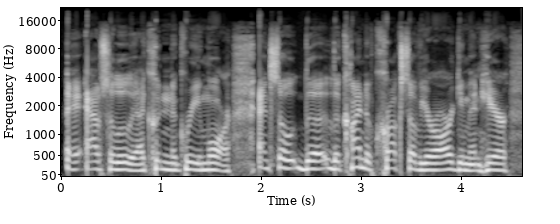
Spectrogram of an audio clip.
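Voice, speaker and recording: Halting male podcast host. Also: on the high side, steady tone, smooth, no room sound, studio quality. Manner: hesitant, many fillers and restarts. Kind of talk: podcast interview.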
